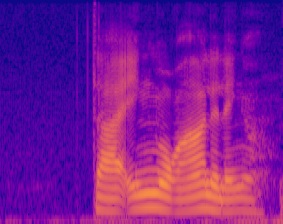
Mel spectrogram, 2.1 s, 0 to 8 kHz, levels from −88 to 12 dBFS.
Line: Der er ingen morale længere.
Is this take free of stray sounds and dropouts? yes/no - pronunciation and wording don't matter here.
yes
